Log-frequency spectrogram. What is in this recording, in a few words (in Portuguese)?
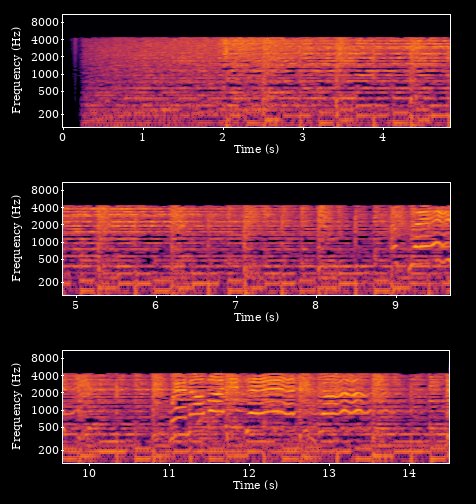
TE QUERO MUITO BEM (M)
